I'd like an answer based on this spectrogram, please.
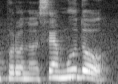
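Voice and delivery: usual speaking voice

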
